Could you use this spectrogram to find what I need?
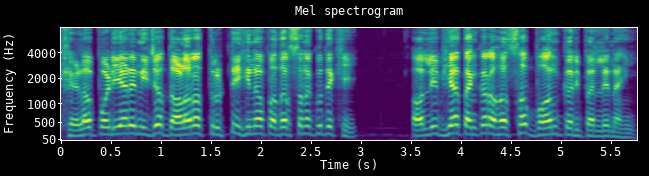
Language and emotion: Odia, happy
